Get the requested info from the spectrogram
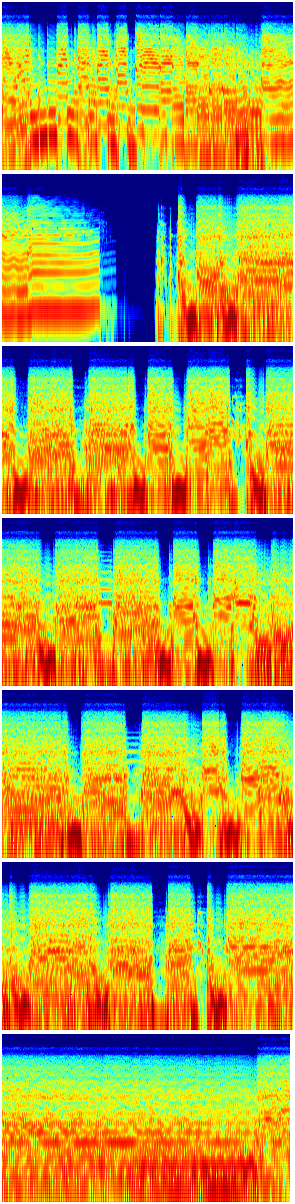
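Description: Electric guitar through a distorted amp, miked with Royer ribbon microphones. It opens with a phrase of wide, wavering vibrato that ends on a held note, then stops briefly about six seconds in. A driven riff of chopped chords follows and ends on a long held chord that cuts off near the end.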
